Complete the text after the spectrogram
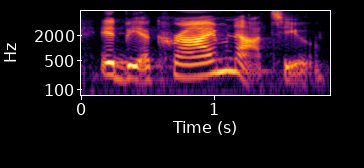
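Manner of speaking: ordinary talk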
